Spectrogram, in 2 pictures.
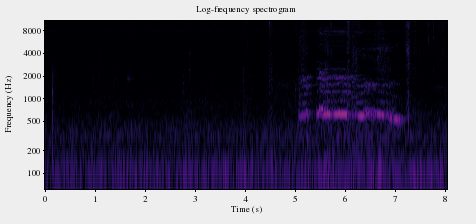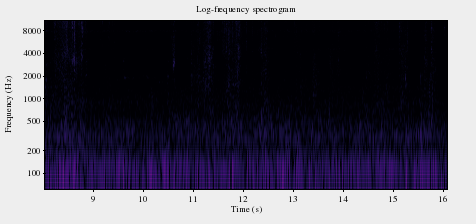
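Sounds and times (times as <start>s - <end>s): rooster crowing: 5.0s - 7.5s.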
